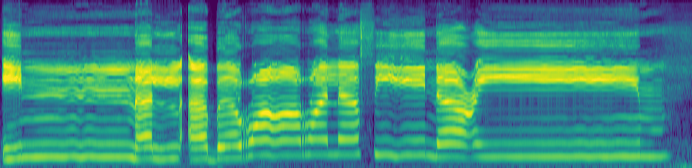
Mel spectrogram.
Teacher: لفی میں یا ساکن سے پہلے فا کے نیچے زیر ہے، یا مدہ ہے، 2 حرکت کے برابر کھینچ کر پڑھیں گے. نعیم میں عین کو حلق سے ادا کریں گے، میم کو ساکن کر کے وقف کریں گے · نون مشدد پر غنہ کریں گے، لام ساکن کو بغیر جھٹکے کے ادا کریں گے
